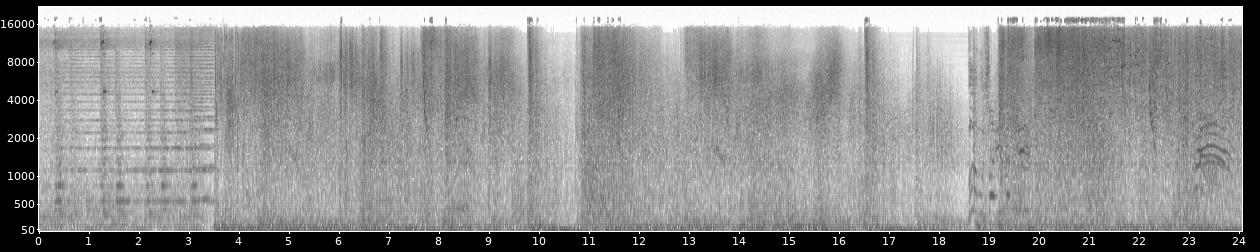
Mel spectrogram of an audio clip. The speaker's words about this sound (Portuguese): Eu programei um explosivo. Onde? Embaixo de nós. No depósito de munição. Gasolina.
